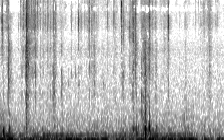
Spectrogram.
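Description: A utility knife blade slices into a hand-sized ball of wound purple and blue plastic tape, producing quiet crinkling and tearing with sharp, bright snaps. A steady low hum runs underneath throughout.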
